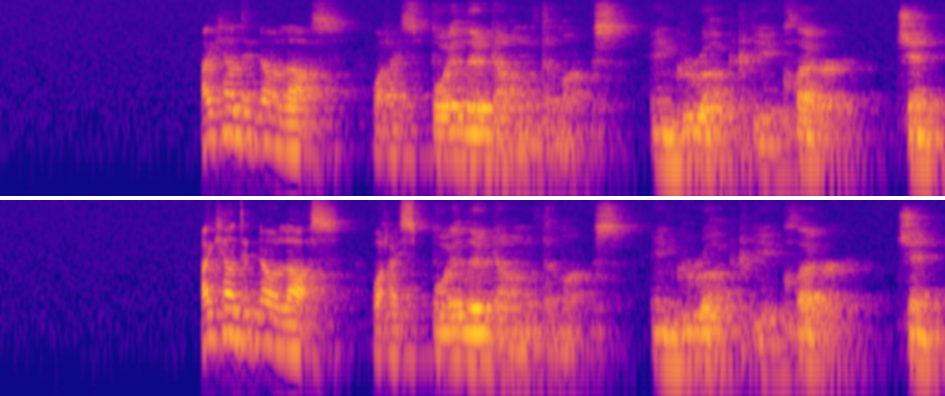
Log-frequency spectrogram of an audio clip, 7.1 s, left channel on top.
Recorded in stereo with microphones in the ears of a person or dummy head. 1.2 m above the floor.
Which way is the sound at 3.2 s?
70° left (ahead or behind).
